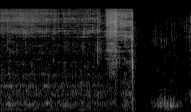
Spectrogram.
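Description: Water splashes and runs steadily into a Kia Ceed washer pump and reservoir, a close, continuous hissing pour that surges louder briefly, then cuts off abruptly, leaving a faint trickle.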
